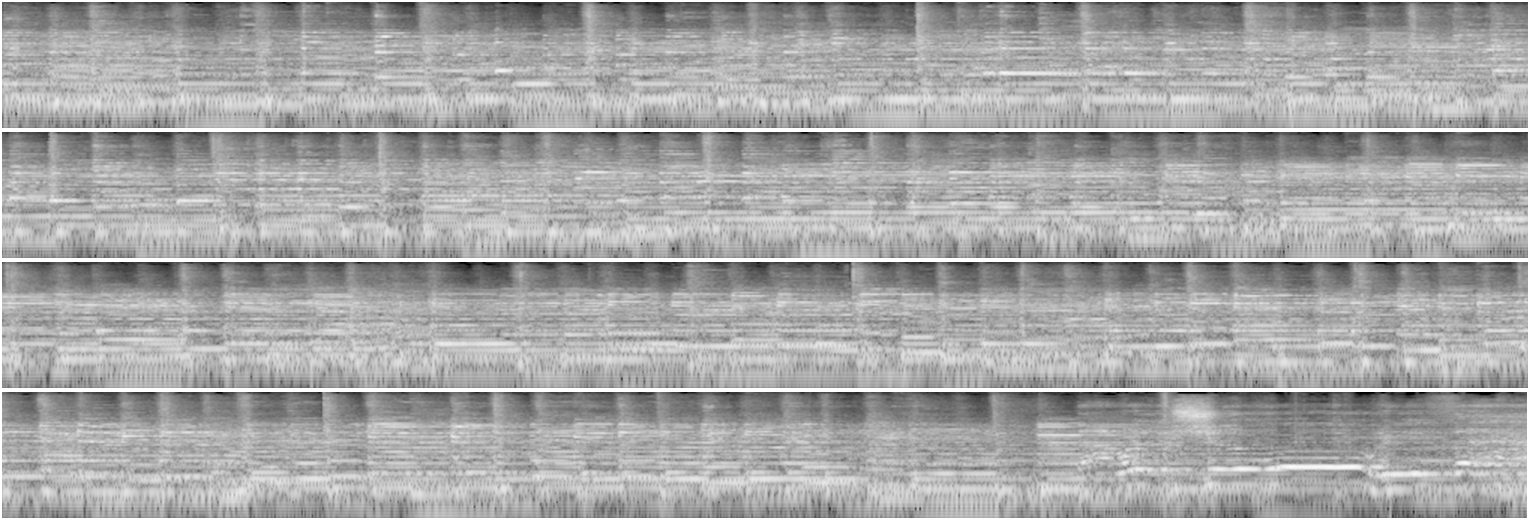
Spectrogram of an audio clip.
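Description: Live Americana string band playing an instrumental break: electric guitar, acoustic guitar, mandolin and upright bass together at a steady tempo, with no vocals.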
